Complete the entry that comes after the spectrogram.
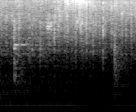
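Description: Beef for a biryani frying in a pan after being coloured in batches, a steady close sizzle with soft stirring scrapes and small bursts throughout.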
